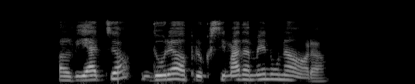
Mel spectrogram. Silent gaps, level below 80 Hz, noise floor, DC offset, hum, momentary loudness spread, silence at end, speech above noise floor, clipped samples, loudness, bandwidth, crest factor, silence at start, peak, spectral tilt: none; -72 dBFS; under -90 dBFS; under 0.1%; none; 8 LU; 0.9 s; over 61 dB; under 0.1%; -29 LUFS; 8.4 kHz; 20 dB; 0.6 s; -12 dBFS; -3.5 dB/octave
